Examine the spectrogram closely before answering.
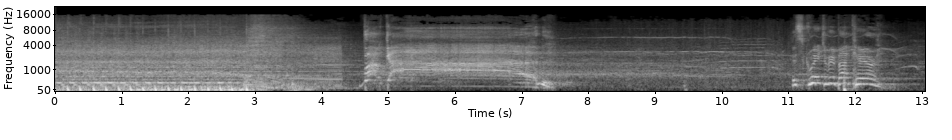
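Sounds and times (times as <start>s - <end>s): heavy guitar music: 0.0s - 4.5s
loud drawn-out yell: 4.5s - 10.8s.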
